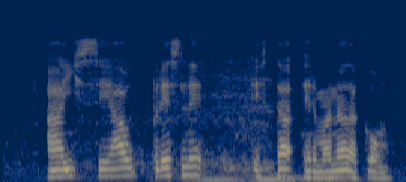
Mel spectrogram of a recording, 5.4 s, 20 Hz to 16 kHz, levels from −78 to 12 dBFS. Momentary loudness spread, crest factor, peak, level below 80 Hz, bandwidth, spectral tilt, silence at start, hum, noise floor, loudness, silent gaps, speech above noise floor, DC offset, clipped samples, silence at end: 12 LU; 16 dB; -12 dBFS; -44 dBFS; 7.4 kHz; -7 dB/octave; 0.6 s; none; -63 dBFS; -27 LUFS; none; 37 dB; under 0.1%; under 0.1%; 0.2 s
